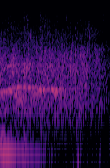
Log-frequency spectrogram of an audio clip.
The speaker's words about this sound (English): Well, good morning, Passion Life Church. Can we give the Lord the best round of applause that we're going to give Him all day?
